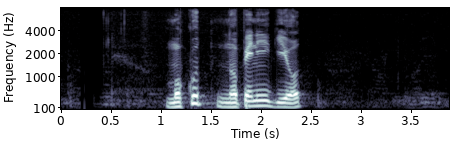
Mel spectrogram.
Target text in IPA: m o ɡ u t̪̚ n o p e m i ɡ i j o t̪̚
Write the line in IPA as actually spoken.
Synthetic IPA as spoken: m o k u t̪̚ n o p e n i ɡ i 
